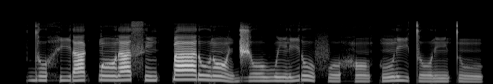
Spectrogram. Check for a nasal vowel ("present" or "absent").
present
